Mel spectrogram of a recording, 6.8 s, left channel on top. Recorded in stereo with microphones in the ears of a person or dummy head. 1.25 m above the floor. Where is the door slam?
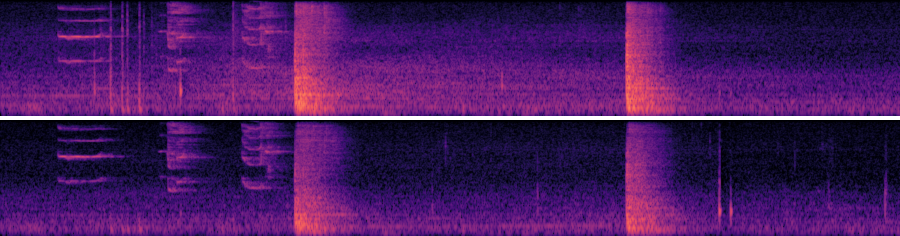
35° left (ahead or behind), 1.0 m.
